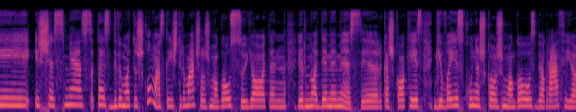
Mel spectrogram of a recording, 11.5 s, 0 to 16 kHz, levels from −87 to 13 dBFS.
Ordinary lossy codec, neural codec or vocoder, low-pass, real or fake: AAC, 48 kbps; none; 10.8 kHz; real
